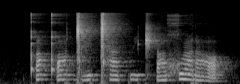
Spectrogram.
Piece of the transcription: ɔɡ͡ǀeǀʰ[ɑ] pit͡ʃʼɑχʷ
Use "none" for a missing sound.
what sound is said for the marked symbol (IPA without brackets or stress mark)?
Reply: a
